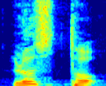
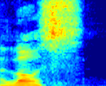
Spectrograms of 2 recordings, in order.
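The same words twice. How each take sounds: First: Lost said as "ro-su-to"; katakana final vowel. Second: Lost cut to "los"; dropped final consonant. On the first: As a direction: add a full "to" to "lost". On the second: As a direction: say "lost" without the t. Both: Shown as a demonstration. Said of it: "じゃなくて".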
